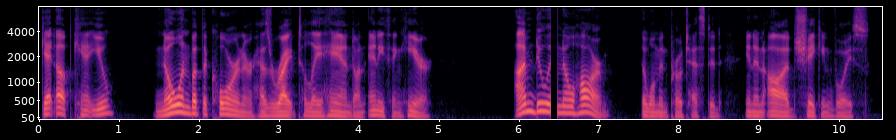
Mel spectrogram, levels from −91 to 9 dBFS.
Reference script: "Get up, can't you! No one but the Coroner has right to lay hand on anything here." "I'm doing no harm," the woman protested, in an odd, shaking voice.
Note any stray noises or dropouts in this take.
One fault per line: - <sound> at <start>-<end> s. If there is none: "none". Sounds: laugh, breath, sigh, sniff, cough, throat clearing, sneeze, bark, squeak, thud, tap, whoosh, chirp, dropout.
- dropout at 6.4-6.5 s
